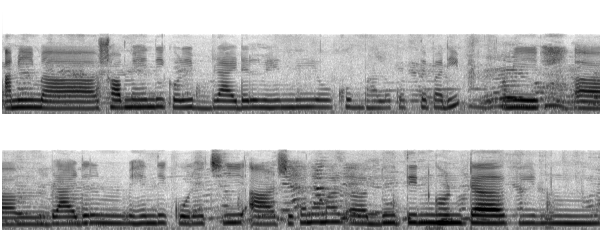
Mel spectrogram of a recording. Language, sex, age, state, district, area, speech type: Bengali, female, 18-30, West Bengal, Darjeeling, urban, spontaneous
